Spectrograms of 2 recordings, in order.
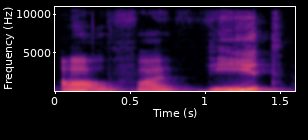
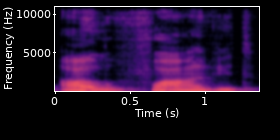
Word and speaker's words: алфавіт: це слово дуже хитра В ньому можна визначати наголос в двох варіантах можна сказати алфавіт А можна сказати алффа від буде і так і так правильно Отже в цьому слові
